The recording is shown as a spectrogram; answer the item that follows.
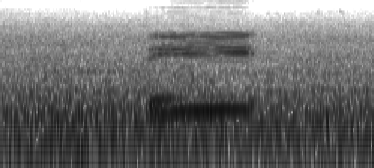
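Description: Steady road and engine noise inside a semi-truck's cab while it is driving.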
